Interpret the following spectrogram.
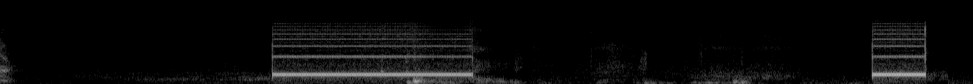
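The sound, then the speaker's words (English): A phone line ringback tone from an outgoing call: a long steady electronic ring of about two seconds, a pause with faint background noise, then the start of a second ring. Clear, with no talking. “Like, let's just see if she picks it up. I'll show you how I never, like, answer a phone normally.”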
